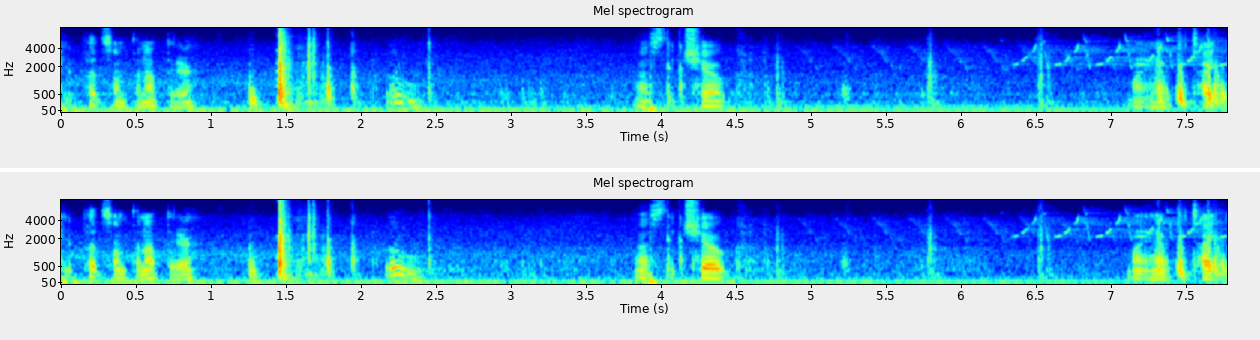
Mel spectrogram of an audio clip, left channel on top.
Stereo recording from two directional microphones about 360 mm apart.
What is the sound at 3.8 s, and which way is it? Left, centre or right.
Speech, centre.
